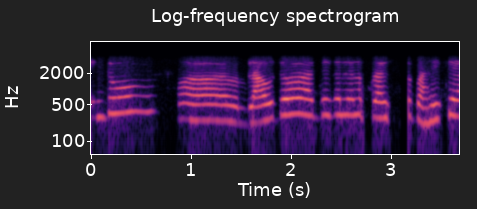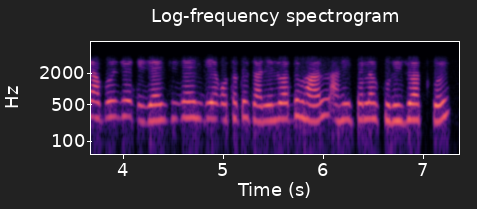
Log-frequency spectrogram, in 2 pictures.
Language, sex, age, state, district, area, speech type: Assamese, female, 30-45, Assam, Kamrup Metropolitan, urban, conversation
